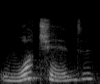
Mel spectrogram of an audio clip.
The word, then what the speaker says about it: watched: Now, when we add the e d, what happens is the pronunciation becomes t. We don't say watched.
